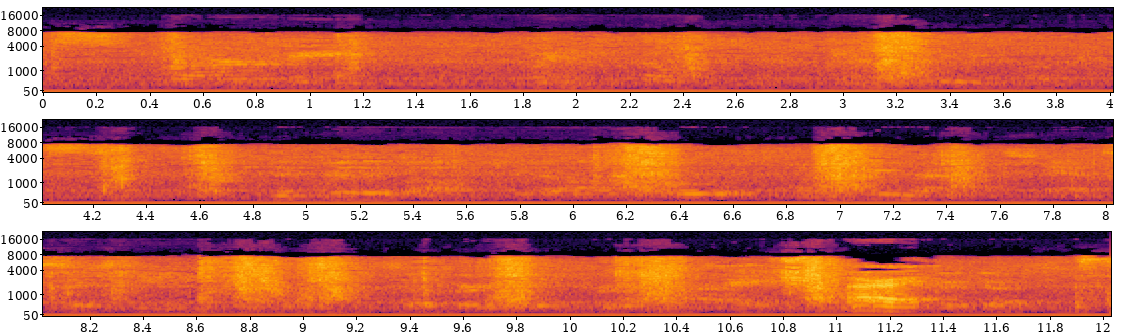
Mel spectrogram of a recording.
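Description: Fork scraping and clicking against a plate as it stirs flour, breadcrumbs and seasoning together: irregular short scrapes, coming more often near the end.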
